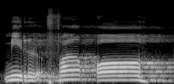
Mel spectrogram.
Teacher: ro sukun yang didahului kasroh, maka kita baca tarqiq tipis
